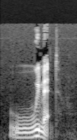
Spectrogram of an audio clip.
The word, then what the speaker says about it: Ouimet: It's spelled O-U-I-M-E-T, which is interesting to me. You know, Ouimette, but it's pronounced Ouimette. So we met the other day, yes.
